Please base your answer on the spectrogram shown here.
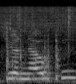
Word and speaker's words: gnocchi: Then some toasted gnocchi, and you could use Like gnocchi? Spell it. Oh, don't tell me how to spell it. G-N-O-C-I, but it's pronounced gnocchi. It starts with the G, right?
